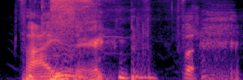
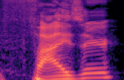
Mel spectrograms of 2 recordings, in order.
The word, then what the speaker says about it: Pfizer: Pfizer. Why? Okay. Now that we're even on this, PF, that's not even, you can't even pronounce that. Pfizer. Is it Pfizer? Because then it just should be an F.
